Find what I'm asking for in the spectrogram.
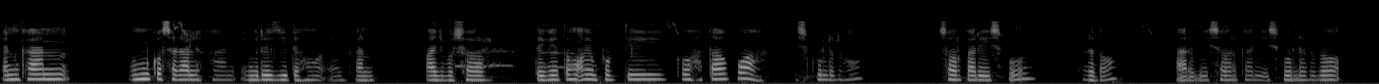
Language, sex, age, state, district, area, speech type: Santali, female, 30-45, West Bengal, Bankura, rural, spontaneous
